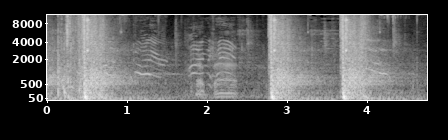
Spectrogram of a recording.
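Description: Gunshots ring out loudly and echo.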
